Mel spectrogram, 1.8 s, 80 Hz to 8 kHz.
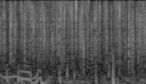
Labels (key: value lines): label: biophony, cascading saw
recorder: SoundTrap 600 or HydroMoth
